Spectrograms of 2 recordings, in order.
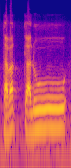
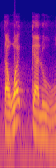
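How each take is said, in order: First: توکلوا drawn slowly, lips rounded on the waw. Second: Said in the usual way. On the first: Shown as a demonstration. Teacher modelling the word for students, slow rounded waw. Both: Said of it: "واو کو ہونٹوں کو گول کر".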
